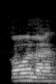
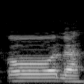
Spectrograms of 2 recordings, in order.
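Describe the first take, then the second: First: The vowel is said short, not drawn out. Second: The vowel is drawn out for two beats. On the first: There is no lengthening mark on the letter. "Kalau kalau tidak ada tanda panjangnya atau matnya" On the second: There is a lengthening mark on the letter. "Kalau ada tanda panjangnya"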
